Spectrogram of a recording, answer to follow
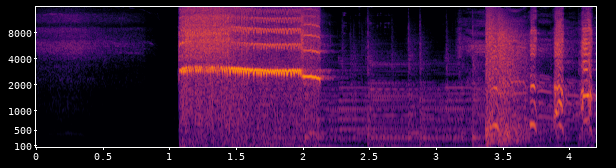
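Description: A whistle blown in one loud, steady, high blast of about a second, starting about a second in, as the signal to start the game round. Music starts right after the blast.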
